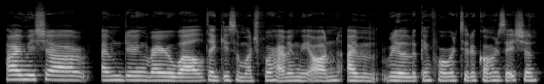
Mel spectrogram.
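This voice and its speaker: A woman in her twenties from Finland, talking as an interview guest over a remote call in a halting way, with many fillers and restarts. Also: on the low side, flat delivery, clean tone. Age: 20s. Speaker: guest, startup founder. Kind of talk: casual interview talk.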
